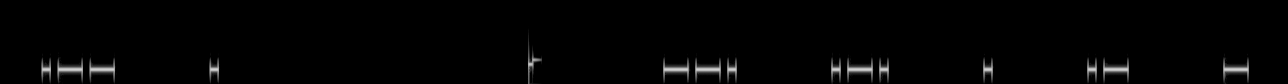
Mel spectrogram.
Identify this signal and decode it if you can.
Morse code, heard as a keyed tone, about 15 wpm, spaced as for 7 wpm, 700 Hz. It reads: WE GREAT
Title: 4x Character Spacing - Top 200 Words - 15wpm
